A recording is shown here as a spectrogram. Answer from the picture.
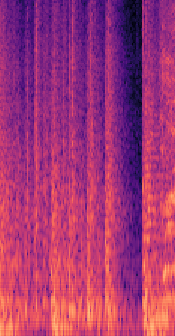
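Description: Dramatic percussive music sting for a score reveal: a quick run of drum hits, about four a second, dies away, then one sudden loud hit just before the end.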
